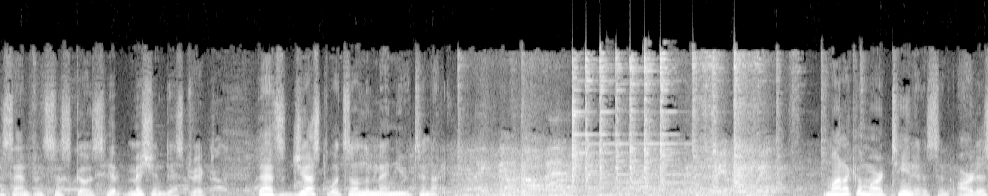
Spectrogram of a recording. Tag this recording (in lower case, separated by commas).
speech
